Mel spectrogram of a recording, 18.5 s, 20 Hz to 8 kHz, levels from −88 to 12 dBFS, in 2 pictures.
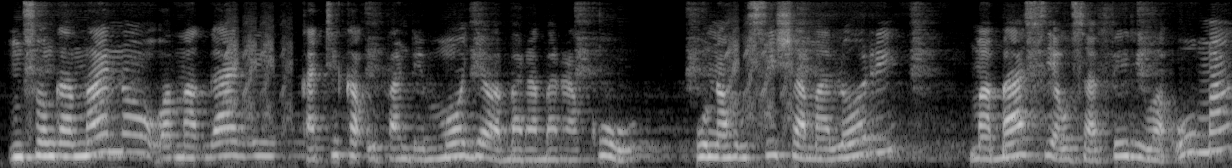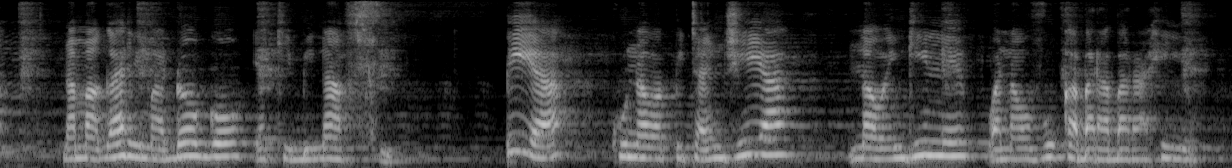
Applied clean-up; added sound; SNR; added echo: neural separator model SepFormer DNS4.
